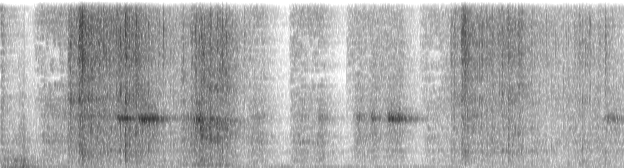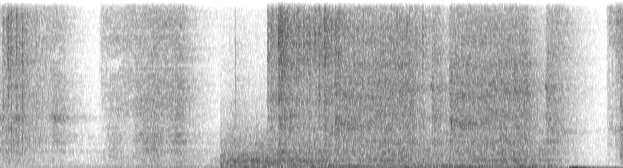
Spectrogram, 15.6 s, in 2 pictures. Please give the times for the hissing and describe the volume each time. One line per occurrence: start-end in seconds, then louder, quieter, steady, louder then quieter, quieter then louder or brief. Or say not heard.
0.0-15.5 quieter then louder.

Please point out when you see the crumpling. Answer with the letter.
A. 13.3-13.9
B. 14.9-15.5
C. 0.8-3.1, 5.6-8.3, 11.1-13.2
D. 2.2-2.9
C.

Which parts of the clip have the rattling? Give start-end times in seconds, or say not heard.
2.2-2.9.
